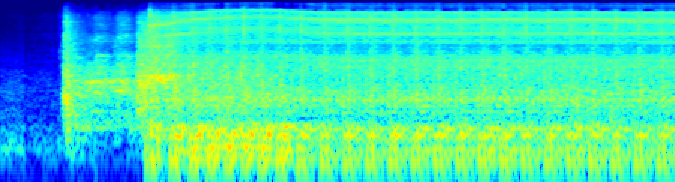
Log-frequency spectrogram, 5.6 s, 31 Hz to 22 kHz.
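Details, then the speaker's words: 1976 Porsche 914 VW Type 4 2.0 engine on test stand after 30 years in barn, fuel leaks fixed, plugs ungapped, no air filter: catches after a second, uneven lumpy idle with rasp; vacuum leaks suspected. "i don't see any more leaks i think we fixed all the leaks maybe there might be some vacuum leaks that we need to work on"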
